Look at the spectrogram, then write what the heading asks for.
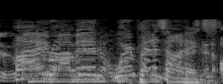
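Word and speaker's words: Pentatonix: Pentatonics.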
